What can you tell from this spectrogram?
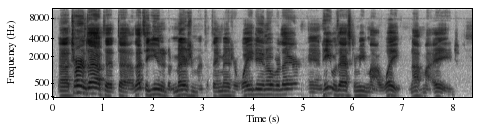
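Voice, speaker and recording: This man has a Texan accent and a medium pitch with ordinary variation. He talks at a moderate pace with hardly any pauses and big swings in loudness. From Texas. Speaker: storyteller and singer. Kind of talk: casual storytelling monologue.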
